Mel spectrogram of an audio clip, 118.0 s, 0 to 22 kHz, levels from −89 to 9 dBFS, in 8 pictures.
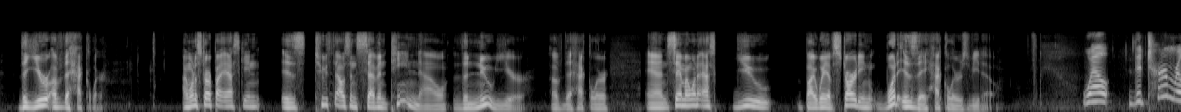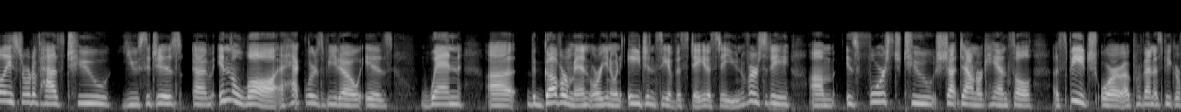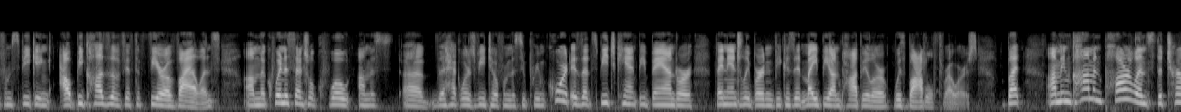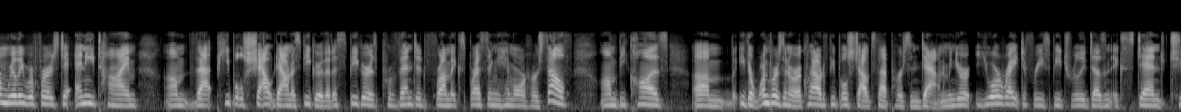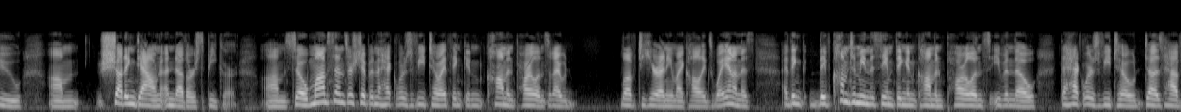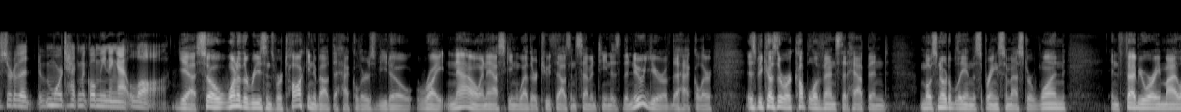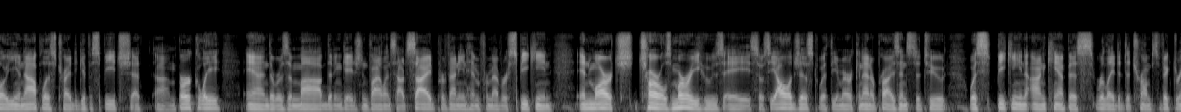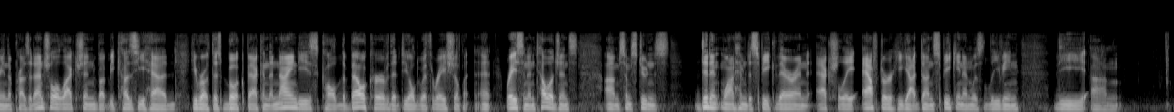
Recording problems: high frequencies cut off; noticeable; nothing above 7 kHz

